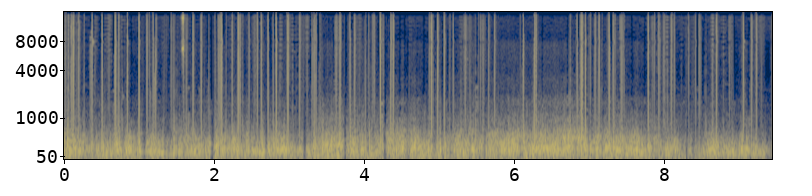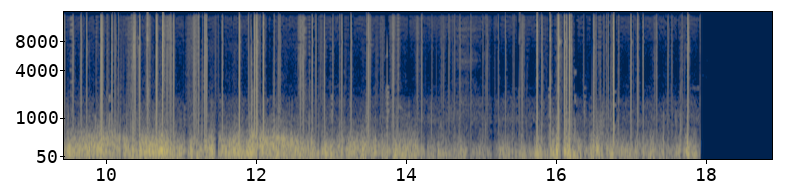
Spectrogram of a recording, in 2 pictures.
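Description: Outdoor recording of a large flock of golden plovers wheeling overhead: a dense low rush full of sharp crackling clicks. It thins a little near the end and cuts off suddenly.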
